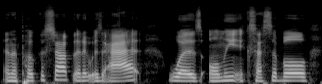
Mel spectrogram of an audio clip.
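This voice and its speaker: A woman's voice: fairly low pitch, fairly quick, clear, resonant tone, dry recording, clean studio sound. A woman co-hosting a podcast, chatting casually and telling a story with lots of laughter. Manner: animated storytelling, laughs often. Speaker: podcast co-host. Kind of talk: casual chat.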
